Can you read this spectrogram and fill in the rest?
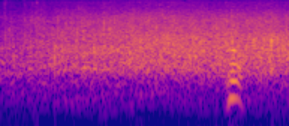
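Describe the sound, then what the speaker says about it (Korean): Applause from a church congregation, a dense steady wash of many hands filling the room, with a brief voice rising over it near the middle. "박수."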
